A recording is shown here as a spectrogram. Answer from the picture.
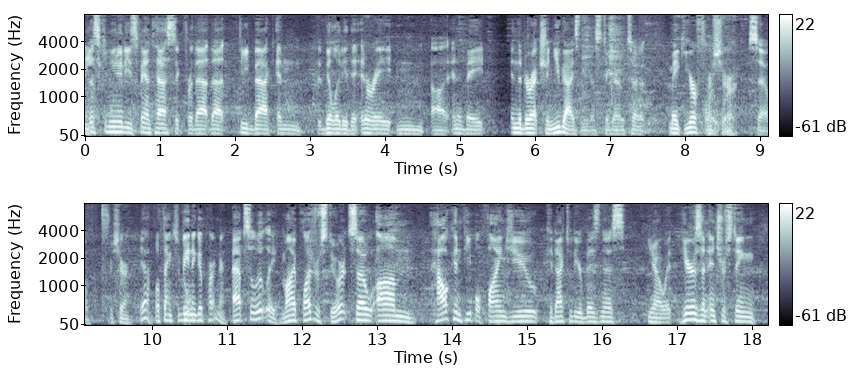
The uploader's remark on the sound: LIVE from WORKBENCHcon 2022. In the Organization Conversation booth at the show.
